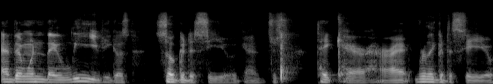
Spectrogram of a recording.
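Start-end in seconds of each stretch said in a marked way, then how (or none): 1.5-4.9 warm, calm put-on voice, somewhat quieter. Imitating Tom Cruise saying goodbye after interviews: warm Tom Cruise impression. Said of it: "so warm".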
